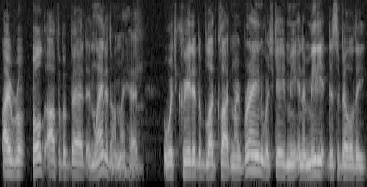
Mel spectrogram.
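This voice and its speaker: A man's voice: medium pitch, moderate pace, vocal fry, lo-fi sound. An American man co-hosting a podcast in casual conversation, telling stories in an upbeat, joking way. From Pakistan-born, grew up in Kansas, United States. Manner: upbeat, jokey storytelling. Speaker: podcast co-host.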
